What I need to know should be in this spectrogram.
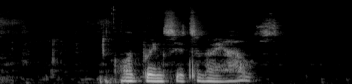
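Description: A woman murmurs softly, close by.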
